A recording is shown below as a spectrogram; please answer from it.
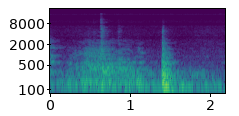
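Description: A drawer in a hotel room slides open or shut with a soft rumble, ending in a single sharp knock as it stops, close by and with nobody talking.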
